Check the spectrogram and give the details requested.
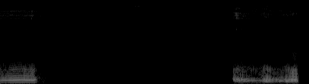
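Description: Two loud, rough, vibrating breath sounds separated by a quiet pause; dog snoring.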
